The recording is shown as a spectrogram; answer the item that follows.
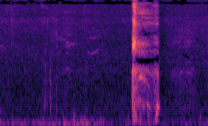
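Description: A single short cough, loud and close, about a second and a half in.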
